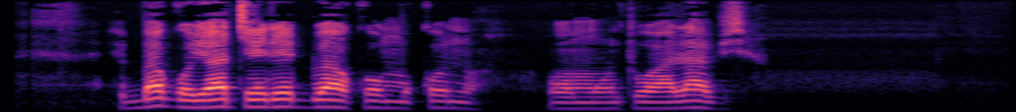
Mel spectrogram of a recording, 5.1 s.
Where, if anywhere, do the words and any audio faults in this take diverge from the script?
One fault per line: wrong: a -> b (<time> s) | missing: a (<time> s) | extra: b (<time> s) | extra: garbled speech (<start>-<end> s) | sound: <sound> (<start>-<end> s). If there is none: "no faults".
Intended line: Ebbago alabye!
extra: lyateereddwako omukono omuntu (1.0 s)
